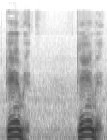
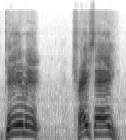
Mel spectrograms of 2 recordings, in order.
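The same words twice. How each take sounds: First: Muttered curse. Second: Exasperated call. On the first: Comic cursing over Tracy, muttered. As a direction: curse under your breath before the outburst. Repeated curse, building to a yell. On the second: Calling out to Tracy, exasperated. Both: Pretend.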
